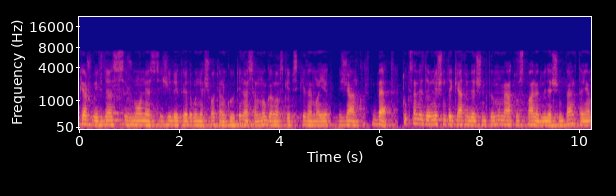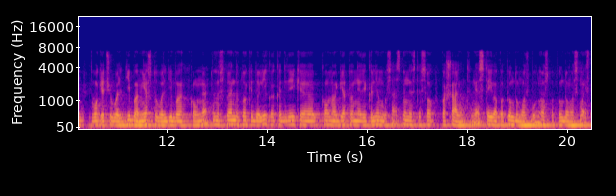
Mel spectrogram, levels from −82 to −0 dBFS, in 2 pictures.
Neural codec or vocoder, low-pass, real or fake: none; 7.2 kHz; real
